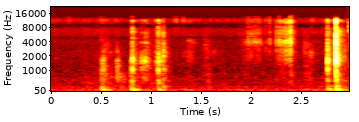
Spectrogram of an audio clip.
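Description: A few quiet, crisp scissor snips cut through a vintage collar, spaced irregularly with a slightly louder final snip, close and isolated in a quiet room.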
